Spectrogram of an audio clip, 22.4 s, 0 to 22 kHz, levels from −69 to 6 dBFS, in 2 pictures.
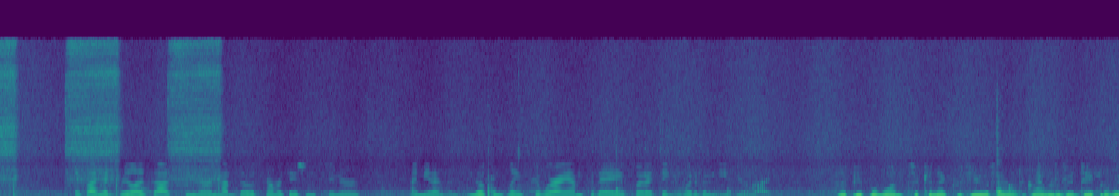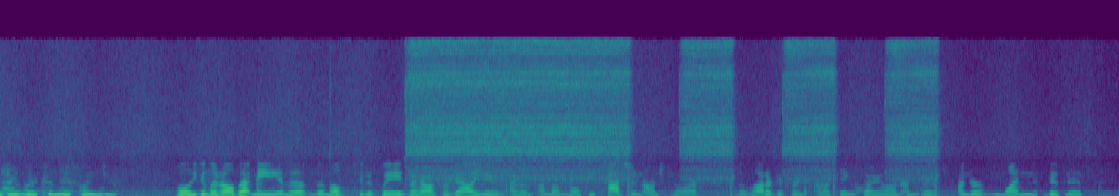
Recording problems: high frequencies cut off; severe; nothing above 4 kHz
hiss; loud; throughout; 2 dB below the speech

